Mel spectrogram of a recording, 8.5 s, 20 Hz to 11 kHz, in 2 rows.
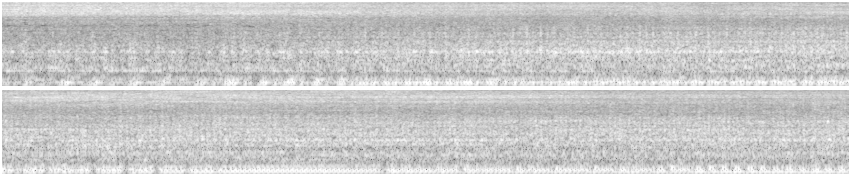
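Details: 1978 Datsun 280Z donor car that sat outside slightly seized, with oil put in the cylinders, running on old two-stroke gas from a hand-held fuel line: loud, lumpy, uneven running with the throttle worked by hand; it smokes.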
